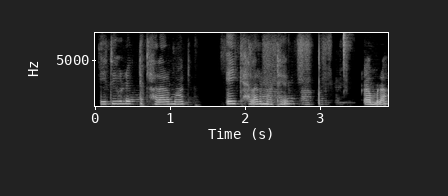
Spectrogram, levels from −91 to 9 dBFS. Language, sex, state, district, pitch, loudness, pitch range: Bengali, female, West Bengal, Malda, 250 Hz, -25 LUFS, 235-280 Hz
